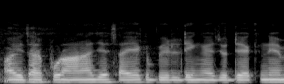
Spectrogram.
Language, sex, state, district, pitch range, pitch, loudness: Hindi, male, Jharkhand, Sahebganj, 105-110 Hz, 110 Hz, -18 LUFS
